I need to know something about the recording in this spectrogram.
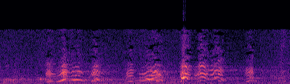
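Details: Sparticus, a young Akita puppy, lets out a run of high, wavering yips and whining yelps, about eight in under four seconds, each bending up and down in pitch, over a faint steady hum.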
